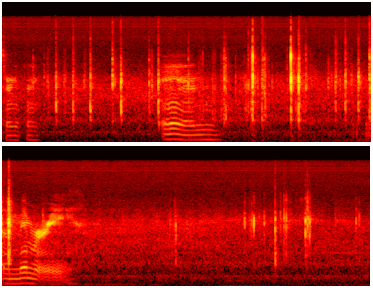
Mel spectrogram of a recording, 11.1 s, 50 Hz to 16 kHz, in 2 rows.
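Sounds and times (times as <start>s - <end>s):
computer keyboard keys clicking: 0.4s - 5.8s, 9.2s - 10.2s.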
